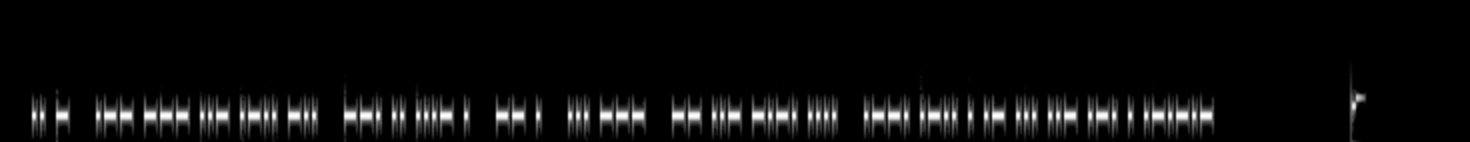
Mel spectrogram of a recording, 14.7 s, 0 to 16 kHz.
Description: Morse code, heard as a keyed tone, about 30 wpm, 700 Hz. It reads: IT WOULD GIVE ME SO MUCH PLEASURE.
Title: Sentences from Top 1600 Words 30wpm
